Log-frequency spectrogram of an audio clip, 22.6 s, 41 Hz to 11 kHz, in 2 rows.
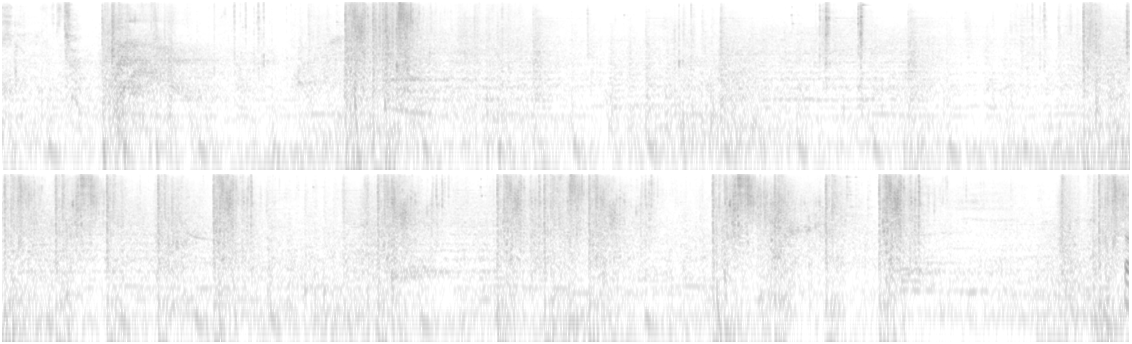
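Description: Gunfire in Resident Evil 3 Remake, a string of sharp in-game shots and heavy thuds scattered irregularly over a busy, loud soundscape with occasional impacts.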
